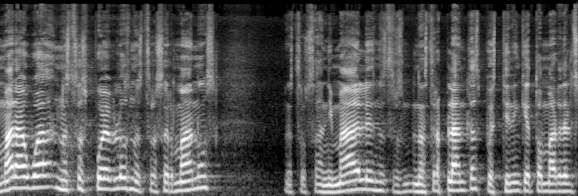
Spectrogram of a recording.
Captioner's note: speaking Spanish continues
